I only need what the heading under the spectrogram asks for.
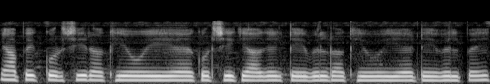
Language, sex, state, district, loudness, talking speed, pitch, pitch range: Hindi, female, Uttar Pradesh, Jyotiba Phule Nagar, -12 LUFS, 210 wpm, 195 Hz, 190-200 Hz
